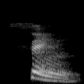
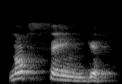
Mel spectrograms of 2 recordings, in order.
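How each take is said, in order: First: The word ends in a nasal ng sound only. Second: The word ends with a hard g sound. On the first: The speaker calls it right. "the ng makes the sound sing" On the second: The speaker calls it wrong. "not g"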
